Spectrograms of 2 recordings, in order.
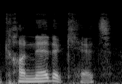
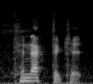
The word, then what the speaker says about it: Connecticut: Retro World, the 15th and 16th, and that's in Connecticut. Can never spell that. It's like Connie cut. Connecticut. Connecticut. There's an extra syllable in there.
